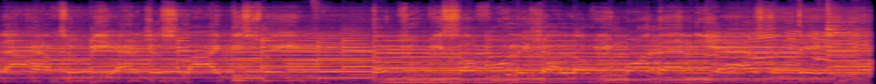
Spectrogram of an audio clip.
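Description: A live band playing on an outdoor stage, with a bass line that moves from note to note under several melodic parts.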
